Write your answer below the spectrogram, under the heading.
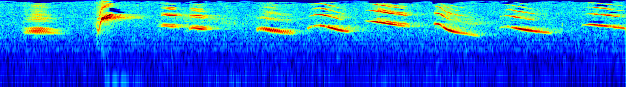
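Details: Green-winged saltator singing, a recording meant to stir another bird into song: quick series of bright whistled notes, mostly downslurred, about three per second, clean with no other sounds.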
